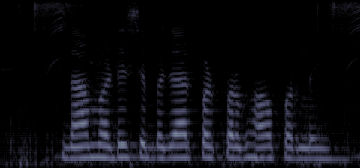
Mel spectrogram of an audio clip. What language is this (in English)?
Magahi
